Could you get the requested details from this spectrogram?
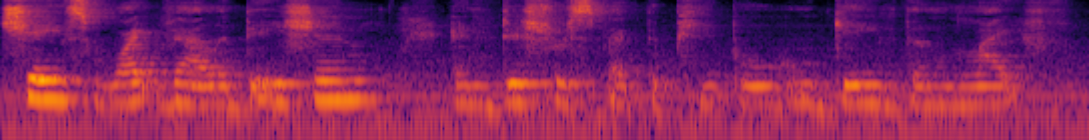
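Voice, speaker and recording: A woman's voice with audible room echo and noticeable noise in the background. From Nigeria. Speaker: immigrant social media commentator. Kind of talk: social media rant. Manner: animated.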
